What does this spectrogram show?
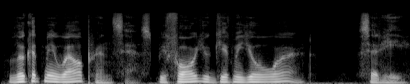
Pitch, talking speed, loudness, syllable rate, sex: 110 Hz, 190 wpm, -18 LUFS, 4.6 syllables/s, male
